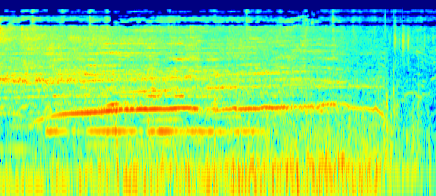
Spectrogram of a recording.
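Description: Slinky Dog Dash roller coaster train launching, with a low rumble under a long drawn-out high sound that rises quickly, holds for about three seconds and falls away near the end.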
